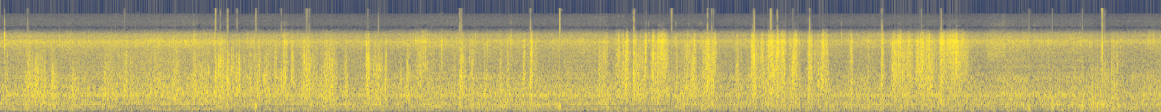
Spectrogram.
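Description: Wind buffeting the microphone over steady water splashing and lapping against a small boat's hull, full of rapid small splashes.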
